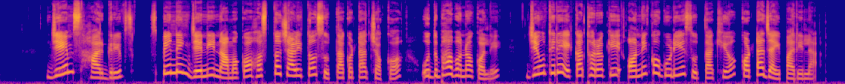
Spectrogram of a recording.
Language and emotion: Odia, neutral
